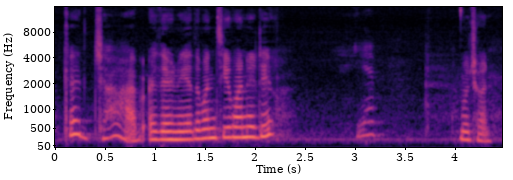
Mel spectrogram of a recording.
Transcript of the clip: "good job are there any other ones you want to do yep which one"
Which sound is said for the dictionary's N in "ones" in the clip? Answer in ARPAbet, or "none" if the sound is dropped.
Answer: N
